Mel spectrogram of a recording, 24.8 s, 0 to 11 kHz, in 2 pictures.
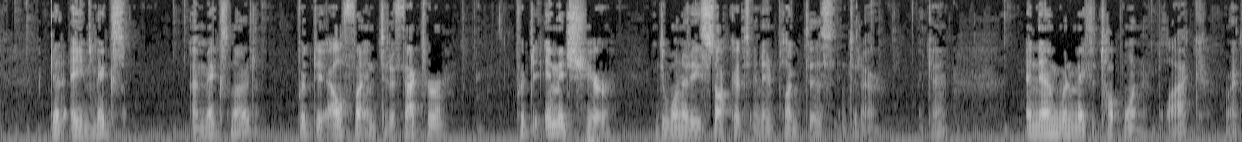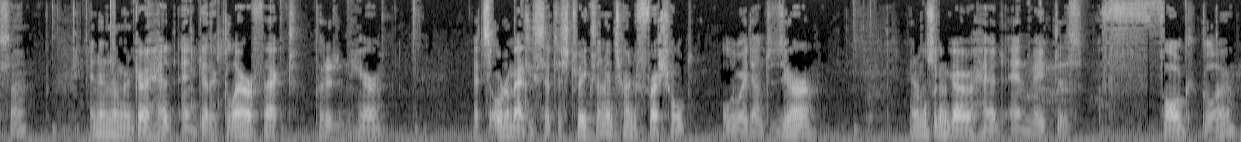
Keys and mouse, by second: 0.5 click, 15.7 shift+a.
